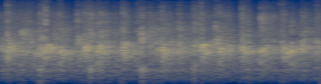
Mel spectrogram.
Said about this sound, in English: I think that deserves a round of applause, folks. Anything that deserves a round of applause?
